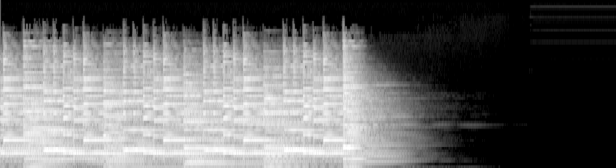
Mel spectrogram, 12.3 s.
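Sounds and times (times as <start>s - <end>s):
solo piano piece: 0.0s - 8.5s.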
